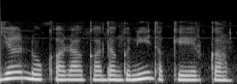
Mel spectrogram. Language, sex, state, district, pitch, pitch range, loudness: Garo, female, Meghalaya, West Garo Hills, 215 Hz, 210-235 Hz, -14 LUFS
